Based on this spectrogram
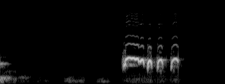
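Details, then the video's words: Single song phrase from a local zebra dove, used to stimulate silent doves: a drawn-out coo breaking into three quick, clipped notes after a little faint low background sound. "Suara pancingan Perkutut lokal gacor suara kecil sangat cocok buat terapi kutut macet."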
